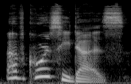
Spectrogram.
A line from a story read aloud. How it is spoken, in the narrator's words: Hermione laughed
